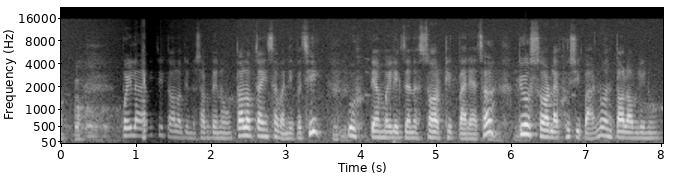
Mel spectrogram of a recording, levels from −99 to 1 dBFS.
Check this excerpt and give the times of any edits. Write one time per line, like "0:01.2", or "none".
0:01.7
